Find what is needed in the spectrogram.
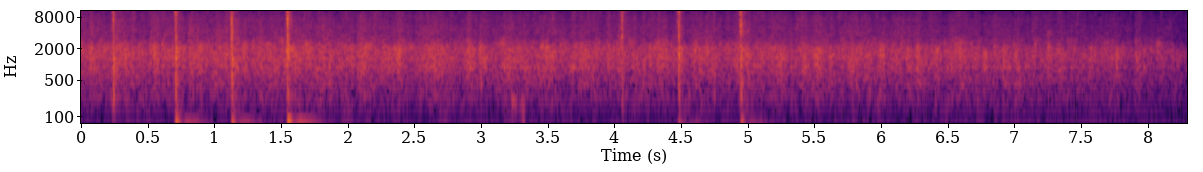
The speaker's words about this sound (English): Join me in a round of applause for this great governor.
